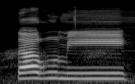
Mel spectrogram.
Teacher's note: را ساکن کو پر یعنی موٹا کر کے پڑھیں گے، ایسے کہیں گے ترمی.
